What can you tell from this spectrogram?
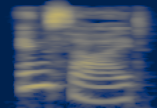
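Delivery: usual speaking voice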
